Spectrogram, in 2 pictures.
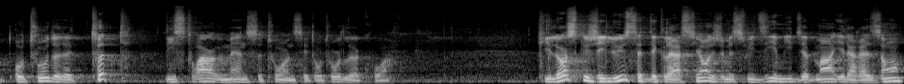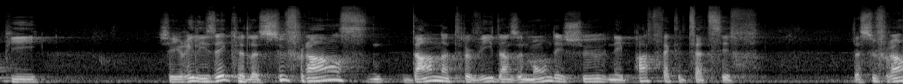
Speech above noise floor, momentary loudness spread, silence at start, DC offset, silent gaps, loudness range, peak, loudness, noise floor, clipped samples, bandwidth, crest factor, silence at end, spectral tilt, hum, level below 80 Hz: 27 dB; 12 LU; 0 s; under 0.1%; none; 6 LU; -2 dBFS; -20 LUFS; -46 dBFS; under 0.1%; 16.5 kHz; 20 dB; 0 s; -5 dB/octave; none; -64 dBFS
